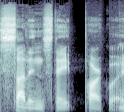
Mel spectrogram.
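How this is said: The middle sound of Southern is a t sound. "You say Sutton State Parkway"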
